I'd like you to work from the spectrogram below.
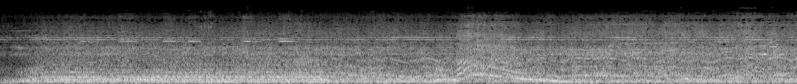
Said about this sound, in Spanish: Bueno, ya saben, son las motos y es la andaina motera, esa movilización, esa marcha motera que organizaron este domingo, pese a que caía un poquito de lluvia, pero aún así no hubo problema.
